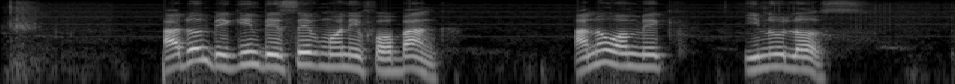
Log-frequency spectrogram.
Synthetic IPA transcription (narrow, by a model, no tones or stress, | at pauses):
adõnbiɡĩndesevmɔnifɔbãŋk | anowɔ̃nmek | inolɔs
